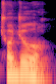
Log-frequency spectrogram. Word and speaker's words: çocuğum: When a word ends with K and receives a suffix starting with a vowel, the K shifts to a soft G to make it easier to pronounce.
